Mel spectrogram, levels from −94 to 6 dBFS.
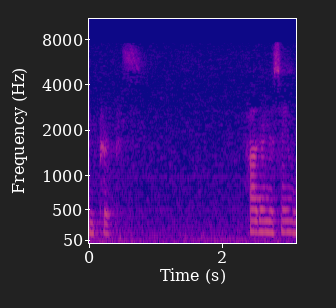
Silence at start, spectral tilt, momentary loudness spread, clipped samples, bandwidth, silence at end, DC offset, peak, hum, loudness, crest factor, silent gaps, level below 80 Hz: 0 s; -5 dB/octave; 21 LU; under 0.1%; 7.6 kHz; 0 s; under 0.1%; -30 dBFS; none; -48 LUFS; 20 dB; none; -66 dBFS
